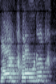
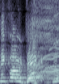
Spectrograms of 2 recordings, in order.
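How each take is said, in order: First: The word is said as dichotic. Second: The word is said as dicodeck. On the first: The speaker calls it right. "not Alan from Dicodeck" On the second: The speaker calls it wrong. "it's not dicodeck"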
